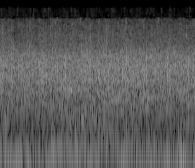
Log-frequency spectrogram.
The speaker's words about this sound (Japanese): 観客が次々と立ち上がり、割れんばかりの歓声、拍手。奇跡だ。本物の奇跡だ。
